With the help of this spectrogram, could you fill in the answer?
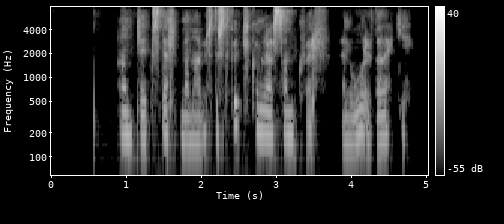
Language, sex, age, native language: Icelandic, female, 30-39, Icelandic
